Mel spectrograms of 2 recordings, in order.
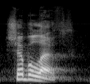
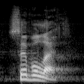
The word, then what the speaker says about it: Shibboleth: Then said they unto him, say now, Shibboleth. And he said, Sibboleth. For he could not frame to pronounce it right.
